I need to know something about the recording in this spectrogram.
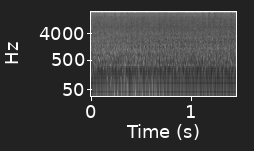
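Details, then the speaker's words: Nissan 240SX on its first start-up since the engine build, warming up at idle. A faint, quick ticking comes from the fan blades hitting the shroud after the angled intake pushed it. "That little ticking. I know exactly what that is. It pushed the intake and now the fan is hitting that shroud."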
